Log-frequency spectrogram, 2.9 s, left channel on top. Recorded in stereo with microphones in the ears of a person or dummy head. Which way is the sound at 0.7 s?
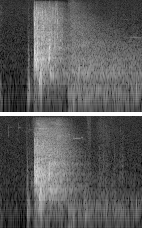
60° left (ahead or behind).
